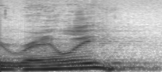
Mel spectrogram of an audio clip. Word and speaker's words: Raleigh: Well, my name is spelled R-A-L-E-I-G-H. It depends on how old you are, of how you pronounce it. Some people say Rayleigh. If you're old enough, you'll say Raleigh.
